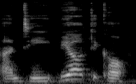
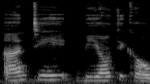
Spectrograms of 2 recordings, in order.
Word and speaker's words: antibiótico: So the A is not pronounced an, the I is not pronounced I, an I, a-I, antibiótico.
